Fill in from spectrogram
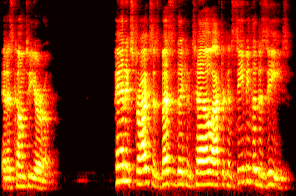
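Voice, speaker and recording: A pastor with a high, sharp-toned voice gives an animated, theatrical reading of a story to his congregation at normal speed, hitting it with heavy emphasis. The room is echoey and the microphone sits at a distance.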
